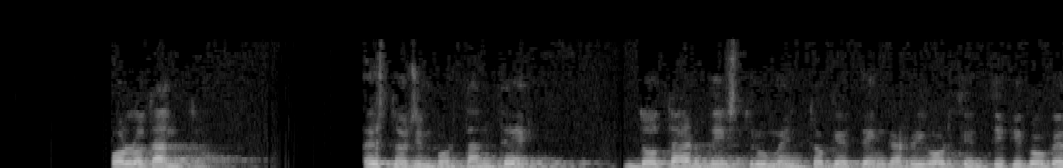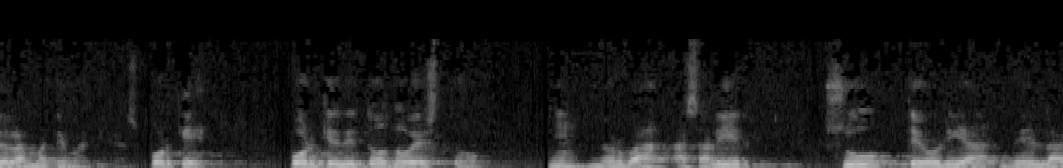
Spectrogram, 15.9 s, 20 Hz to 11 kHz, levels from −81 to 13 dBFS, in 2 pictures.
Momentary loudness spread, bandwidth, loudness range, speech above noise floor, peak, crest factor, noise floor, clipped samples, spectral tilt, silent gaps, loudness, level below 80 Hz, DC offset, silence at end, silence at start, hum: 12 LU; 8.2 kHz; 2 LU; 35 dB; -4 dBFS; 18 dB; -55 dBFS; under 0.1%; -9 dB/octave; 2.27-2.42 s, 2.50-2.71 s; -21 LUFS; -60 dBFS; under 0.1%; 0 s; 0.85 s; none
